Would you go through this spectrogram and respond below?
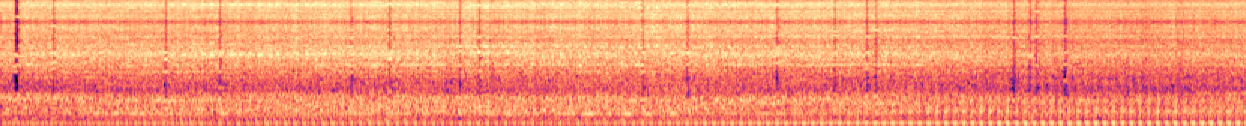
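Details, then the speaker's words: Hot rod golf cart small engine, first run after hand-pull start with starting fluid, choke on, temporary test: fires and settles into deep even burble through muffler about three beats a second; normal idle. "it's not gnarly loud well the tailpipes not loud it does have a nice Rumble coming through the muffler back here through the muffler in this tip I love that sound it's got a little bubble bubble bubble"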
